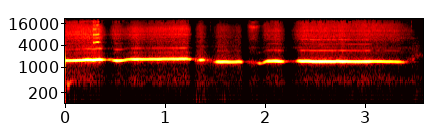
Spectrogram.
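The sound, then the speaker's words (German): Whistling done while breathing in: a steady, fairly high-pitched tone held for about three seconds, broken by a few short gaps, loud with no talking. “Genau, und einatmet pfeifen.”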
